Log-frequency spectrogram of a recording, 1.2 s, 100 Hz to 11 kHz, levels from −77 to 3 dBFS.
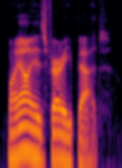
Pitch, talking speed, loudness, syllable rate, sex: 130 Hz, 245 wpm, -18 LUFS, 6.0 syllables/s, male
